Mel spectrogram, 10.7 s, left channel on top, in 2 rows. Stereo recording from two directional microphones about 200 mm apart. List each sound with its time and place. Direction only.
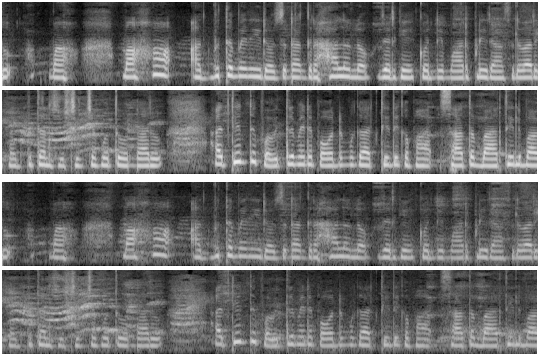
1.2 s a woman's voice: 30° left (ahead or behind)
